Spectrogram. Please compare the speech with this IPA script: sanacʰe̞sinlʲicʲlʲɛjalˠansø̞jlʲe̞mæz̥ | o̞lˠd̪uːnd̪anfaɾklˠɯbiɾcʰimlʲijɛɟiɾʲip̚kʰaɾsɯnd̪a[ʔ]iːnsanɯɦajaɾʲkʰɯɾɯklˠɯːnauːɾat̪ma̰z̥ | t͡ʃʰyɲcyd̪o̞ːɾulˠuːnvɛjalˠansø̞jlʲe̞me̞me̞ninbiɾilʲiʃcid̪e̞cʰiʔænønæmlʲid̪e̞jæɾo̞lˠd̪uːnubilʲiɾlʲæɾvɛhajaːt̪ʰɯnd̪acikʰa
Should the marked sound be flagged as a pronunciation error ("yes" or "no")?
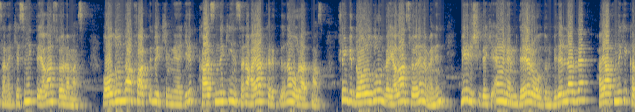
yes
